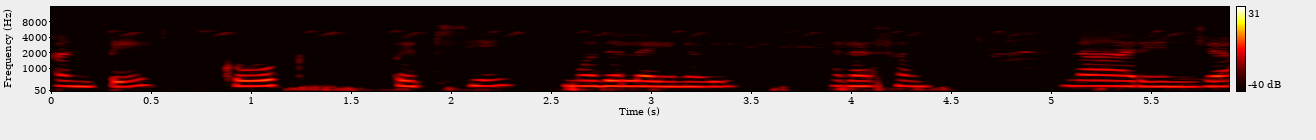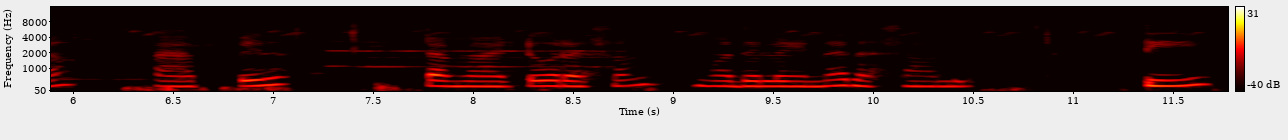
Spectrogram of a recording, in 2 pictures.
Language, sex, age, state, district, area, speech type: Telugu, female, 18-30, Telangana, Karimnagar, urban, spontaneous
